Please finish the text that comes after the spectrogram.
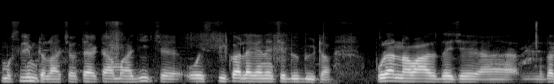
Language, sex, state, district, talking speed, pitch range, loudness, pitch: Maithili, male, Bihar, Araria, 195 wpm, 130-145 Hz, -16 LUFS, 135 Hz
